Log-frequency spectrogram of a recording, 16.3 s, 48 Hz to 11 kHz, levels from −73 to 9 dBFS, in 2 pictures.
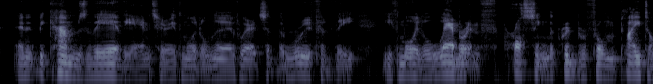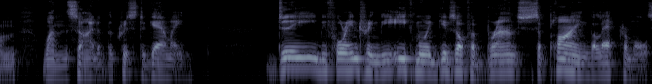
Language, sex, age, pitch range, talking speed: English, male, 50-69, 85-105 Hz, 145 wpm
